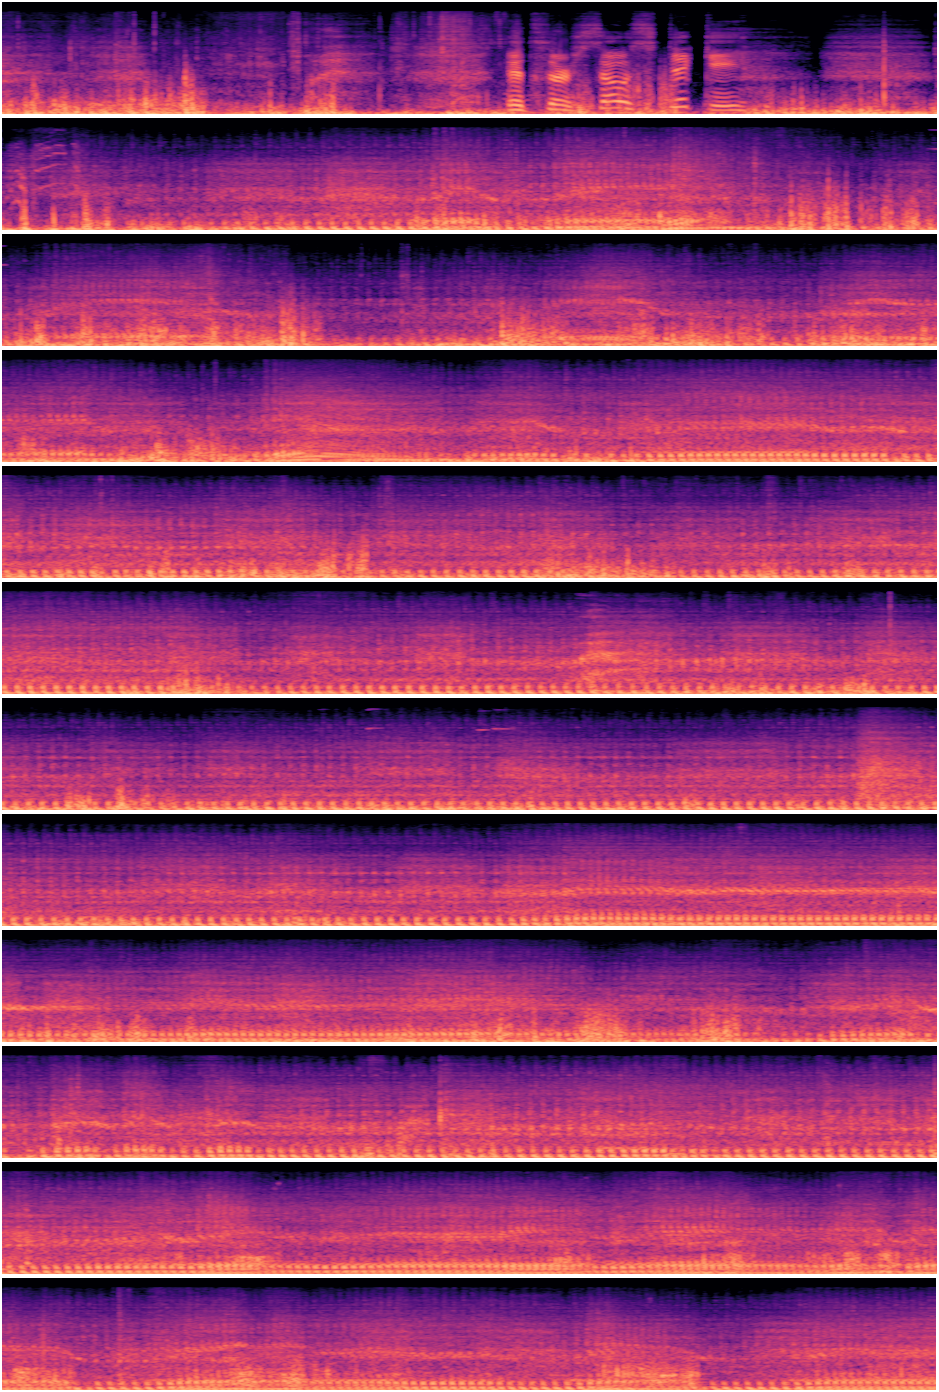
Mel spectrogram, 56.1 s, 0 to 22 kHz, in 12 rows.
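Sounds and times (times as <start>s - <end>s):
knocks and clatter over rough ground: 0.0s - 3.3s, 4.4s - 56.0s
dirt bike engine revving: 4.7s - 56.0s.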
